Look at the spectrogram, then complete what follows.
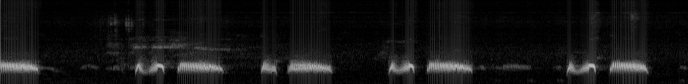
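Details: Lure spotted dove bought in Dak Lak, cooing to provoke rival males: low mellow phrases of a quick double coo then a longer drawn-out note, repeated with short gaps.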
